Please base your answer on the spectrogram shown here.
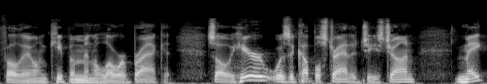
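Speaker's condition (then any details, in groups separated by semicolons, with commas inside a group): No condition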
